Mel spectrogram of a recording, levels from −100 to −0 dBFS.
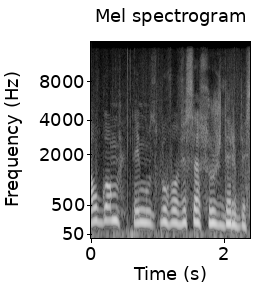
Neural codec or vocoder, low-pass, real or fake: none; 14.4 kHz; real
